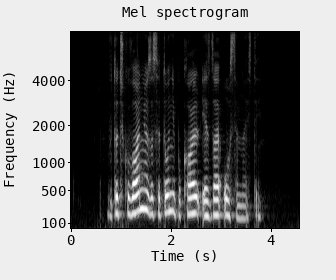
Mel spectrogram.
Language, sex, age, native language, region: Slovenian, female, 18-29, Slovenian, Drava region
